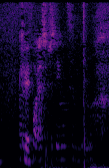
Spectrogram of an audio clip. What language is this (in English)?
Danish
